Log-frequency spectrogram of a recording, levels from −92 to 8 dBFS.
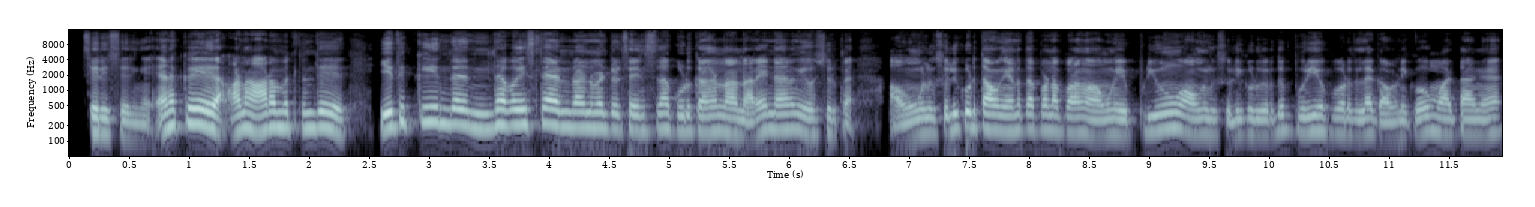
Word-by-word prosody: சரி 145 -2 +2
சரிங்க. 115 -3 -5
எனக்கு, 205 +2 +4 0.3
ஆனா, 180 +1 +4
ஆரம்பத்தில 185 +1 +2
இருந்து 185 +1 +1 0.5
எதுக்கு 240 +3 -1
இந்த 220 -1 +1 0.2
இந்த 175 +5 +2
வயசுல 215 +1 +2
என்வைரன்மென்டல் 185 -2 0
சயன்ஸ்லாம் 170 +2 -2
குடுக்காங்கன்னு 160 -1 -1
நான் 140 -4 +1
நிறைய 150 +7 +1
நேரம் 170 0 0
யோசிச்சிருப்பேன். 140 0 -7 0.3
அவுங்களுக்கு 140 +7 -3
சொல்லிக் 175 +3 -2
குடுத்து 185 -2 +3
அவுங்க 160 -1 +1
என்னத்த 170 +1 -2
பண்ணப்போறாங்க? 155 -3 0
அவுங்க 135 +1 -3
எப்படியும் 165 +6 -4
அவுங்களுக்கு 140 -1 -4
சொல்லிக் 135 +3 -7
குடுக்குறது 135 +4 -5
புரியப் 155 0 -4
போறதில்ல. 140 0 -4
கவனிக்கவும் 130 +6 -4
மாட்டாங்க, 135 0 -3
160 Hz, 160 wpm, -21 LUFS, 140-180 Hz, 0.5 s, எனக்கு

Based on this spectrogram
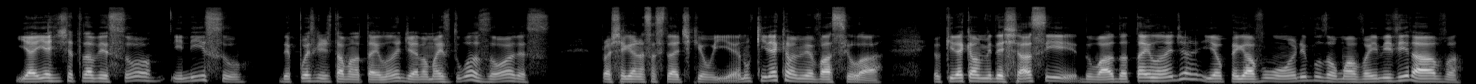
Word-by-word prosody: e 135 - +1
aí 135 +3 +6
a 155 - +6
gente 150 +2 -4
atravessou 155 +4 -2 0.2
e 135 - -7
nisso, 150 - -6 0.4
depois 130 +4 -3
que 150 - -10
a - - -1
gente - - -5
estava 125 -2 -1
na 115 - -1
Tailândia, 120 +5 -1
era 120 0 -2
mais 125 0 -1
2 145 - -5
horas, 150 +4 -5 0.5
pra - - -2
chegar 125 -1 +2
nessa 120 +1 -1
cidade 115 -1 0
que 130 - -5
eu 115 -2 -8
ia, - - -6
eu - - -5
não 145 +2 -7
queria 180 +6 +3
que - - -6
ela 160 - +2
me 140 - -6
levasse 120 -2 +2
lá, - - -2 0.5
eu 130 - -8
queria 150 +4 +4
que - - +1
ela 155 -1 +4
me 145 0 -2
deixasse 310 - +2
do 120 -1 -11
lado 115 +2 +4
da 130 0 0
Tailândia 165 - 0
e 140 - -5
eu 135 -1 +1
pegava 130 +1 +2
um 150 - -8
ônibus 155 +6 -5
ou 140 -3 -2
uma 125 -1 -1
van 130 +2 -2
e 140 - -3
me 155 +1 0
virava. 135 - +4
140 Hz, 220 wpm, -24 LUFS, 125-155 Hz, 0.5 s, aí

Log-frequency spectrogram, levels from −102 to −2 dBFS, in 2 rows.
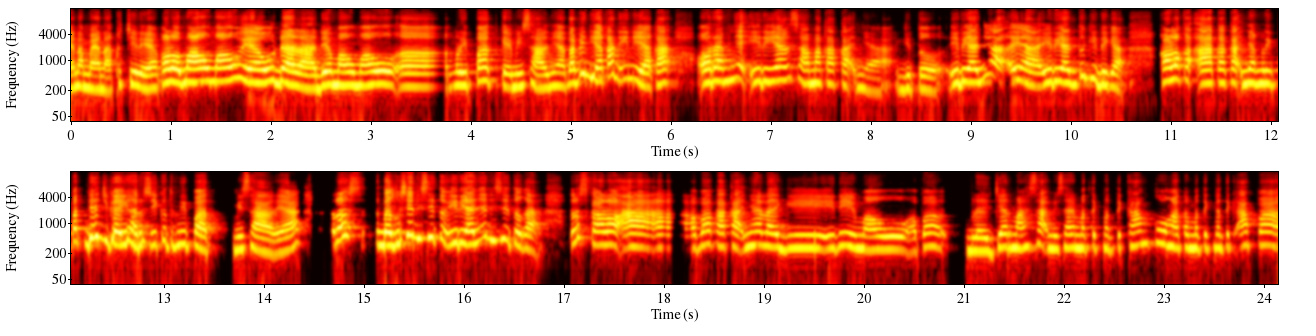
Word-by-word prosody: namanya 220 -5 0
anak 275 - -18
kecil 290 0 -4
ya. 235 0 0
Kalau 315 0 +6
mau 325 +1 +7
mau 345 +3 +4
ya 320 -5 +5
udahlah 280 -8 +5
dia 280 +1 +4
mau 270 0 +3
mau, 285 +2 +4
eee, 250 0 +1 0.2
ngelipat 335 +6 -1
kayak 260 - -2
misalnya 255 -1 -2
tapi 300 +9 +2
dia 350 - +3
kan 435 - +5
ini 380 -3 -7
ya, 260 -3 +3
Kak, 295 +3 +2 0.3
orangnya 340 +4 +2
iri-an 330 +4 -2
sama 305 -4 -2
kakaknya, 260 -9 -7
gitu. 220 -2 -7
Iri-annya 320 - 0 0.2
iya, 325 -4 +2 0.2
iri-an 320 -2 0
itu 435 - -5
gini, 275 -1 -2
Kak, - - -2 0.3
kalau 355 +3 +4
ke 355 - -1
eee, 300 +1 +4
kakaknya 310 -1 0
ngelipat 295 +5 -2
dia 470 - +5
juga 335 -5 +4
i 315 - +4
harus 310 -3 -1
ikut 320 - -9
ngelipat, 310 -6 -1 0.2
misal 250 -3 0
ya. 230 +7 -1 0.3
Terus 275 -5 +2 0.3
bagusnya 335 +10 +5
di 455 - +1
situ - - 0
iri-annya 350 +4 +1
di 415 - -1
situ, 405 -7 -2
Kak. 255 -4 -4 0.2
Terus 470 - -5
kalau, 325 0 +2
eee, 275 -1 +2 0.2
apa 270 +5 -5
kakaknya 295 +2 -3
lagi 275 -3 -4
ini 300 +1 -6
mau 255 -2 -4
apa 290 +5 -6 0.2
belajar 235 +4 -4
masak 285 +3 -4
misalnya 270 +1 -5
metik-metik 275 0 -11
kangkung 335 +2 -7
atau 280 0 -6
metik-metik 275 +1 -8
apa, 320 +1 -5
290 Hz, 175 wpm, -21 LUFS, 265-330 Hz, 0.3 s, mau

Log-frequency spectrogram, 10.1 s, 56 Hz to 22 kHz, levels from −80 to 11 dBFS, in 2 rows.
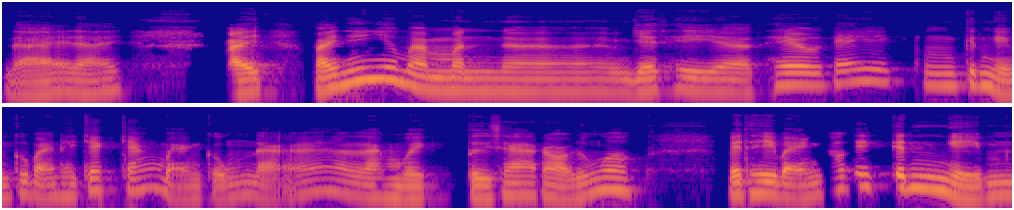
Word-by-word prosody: đấy, 100 +3 -1
đấy. 115 +3 -3 0.5
Vậy 110 +2 +7 0.2
vậy 125 +4 +6
nếu 210 +7 +3
như 235 -2 +3
mà 145 -7 +5
mình, 120 -1 0
ờ, 115 0 -2 0.2
vậy 120 +1 +2
thì, 125 -3 -1
ờ, 115 -1 0
theo 165 0 +3
cái, 195 +3 -3 0.2
ưm, 160 -1 -5
kinh 170 -2 0
nghiệm 110 -6 0
của 135 - -4
bạn 110 - 0
thì 120 0 -6
chắc 165 0 -1
chắn 180 +4 -3
bạn 105 -10 -4
cũng 115 +5 -6
đã 145 +4 -3
làm 110 -2 -2
việc 105 -1 -1 0.2
từ 110 -1 +1
xa 125 +2 0
rồi, 100 - +1
đúng 125 - -2
hông? 170 -2 +1 0.5
Vậy 130 - +5
thì 135 0 +4
bạn 110 +1 +1
có 170 +8 -7
cái 205 +2 -1
kinh 190 -3 +5
nghiệm 120 +1 +1
125 Hz, 230 wpm, -22 LUFS, 115-165 Hz, 0.5 s, Vậy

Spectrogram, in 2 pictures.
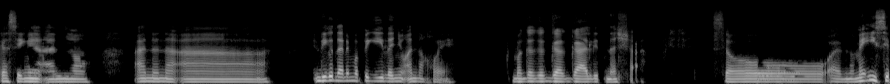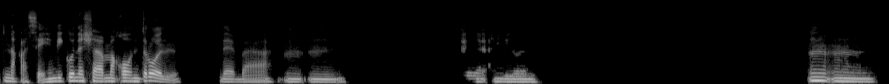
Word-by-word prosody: Kasi 140 0 +1
nga 135 -2 +3
ano 125 -2 0 0.4
ano 140 0 +2
na, 130 -2 +1
ah, 120 -1 -1 0.5
hindi 170 +1 +5
ko - - +7
na 170 - +4
rin 175 - -1
mapigilan 155 -3 0
'yung - - -2
anak 135 -2 -3
ko, - - -5
eh, 110 - -12 0.6
magagalit 135 -1 +1
na - - +2
siya, - - -8 0.8
so 130 - -2 1.0
ano 125 -1 -2
may 165 +5 +3
isip 185 -2 +3
na 140 -3 +1
kasi 120 - -3
hindi 145 +3 +2
ko 170 - +6
na 160 - +4
siya 145 -3 +4
makontrol, 145 - +2 0.4
'di 125 -1 -2
ba? 60 - -4 0.2
Mm. 120 -1 -2 1.1
Kaya 135 -1 -6
ayun. 125 -2 0 2.7
Mm. 140 -7 +3
135 Hz, 120 wpm, -26 LUFS, 125-145 Hz, 2.7 s, ko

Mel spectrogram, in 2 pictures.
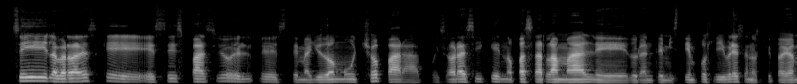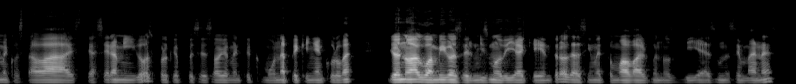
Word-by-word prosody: Sí, 165 0 +4
la 150 - +3
verdad 140 +1 +5
es 155 - -8
que 130 -9 -3
ese 130 +4 -9
espacio 130 +1 -2
él, 125 0 -8
este, 115 -2 -12
me 105 - -6
ayudó 110 +2 -2
mucho 120 +6 -6
para, 105 -6 -1
pues, 105 +1 -26
ahora 120 +2 +2
sí 125 +2 -14
que 130 -1 -8
no 115 -2 -10
pasarla 115 -1 +3
mal, 110 0 +4
eh, 100 -2 -2
durante 100 0 -8
mis 95 -1 -15
tiempos 110 +2 -9
libres 115 +3 -3
en 110 - -10
los 100 - -12
que - - -23
todavía 105 +1 -1
me 105 0 -10
costaba, 100 0 0
este, 95 - -14
hacer - - -8
amigos, 105 -2 -5
porque, - - -13
pues, - - -20
es 100 0 -15
obviamente 100 0 -10
como 100 -1 -21
una 100 +1 -2
pequeña 100 0 -3
curva. 105 +4 -3 0.3
Yo 110 0 +8
no 115 0 +10
hago 115 -1 +10
amigos 105 -1 +4
el 95 - -3
mismo 100 +1 -5
día 100 0 +1
que 95 0 -5
entro, 95 +3 -5
o - - -3
sea, 105 -2 -3
sí 100 - -18
me 100 -1 -11
tomaba 95 0 0
algunos 95 +1 -12
días, 100 0 -13
unas 100 0 -17
semanas, 100 +6 -7
105 Hz, 225 wpm, -27 LUFS, 100-115 Hz, 0.3 s, no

